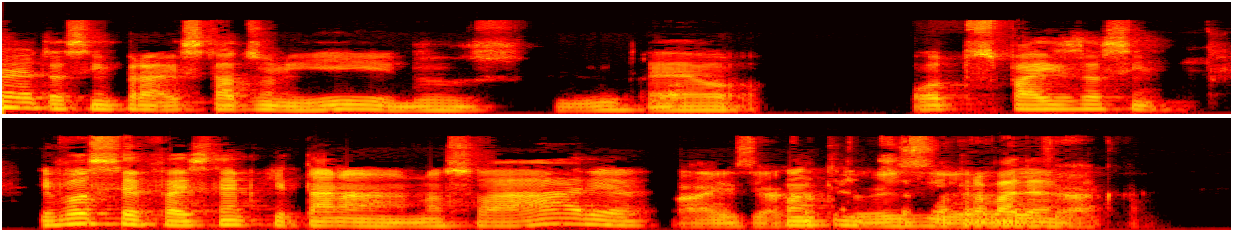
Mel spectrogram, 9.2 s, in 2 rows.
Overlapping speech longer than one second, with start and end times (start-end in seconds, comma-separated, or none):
7.5-8.7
